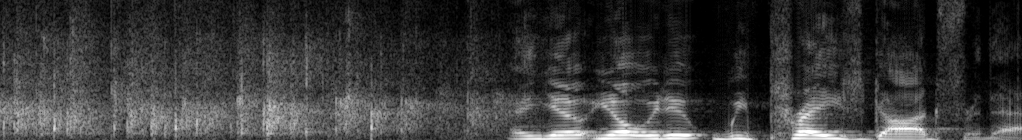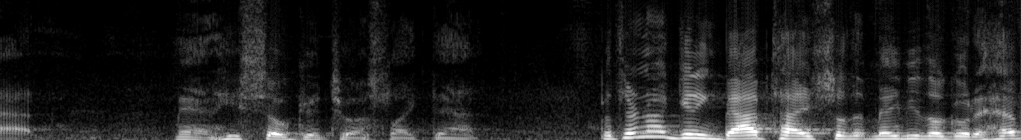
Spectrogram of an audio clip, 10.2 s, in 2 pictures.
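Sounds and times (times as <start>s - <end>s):
audience clapping: 0.0s - 2.7s
speech: 2.6s - 5.4s, 6.0s - 10.2s.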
